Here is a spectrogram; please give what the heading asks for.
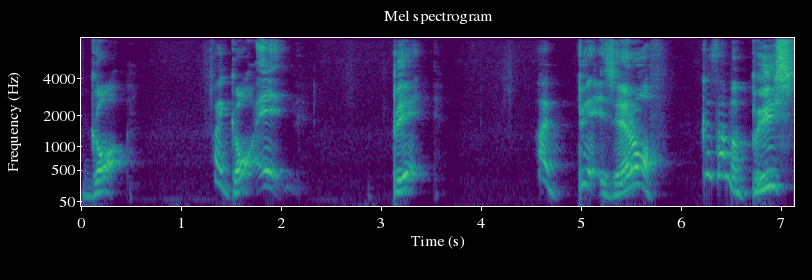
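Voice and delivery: very high, very loud, swooping Scottish accent. Teaching how the scottish dialect drops the t: scottish accent. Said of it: "the Scottish dialect".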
